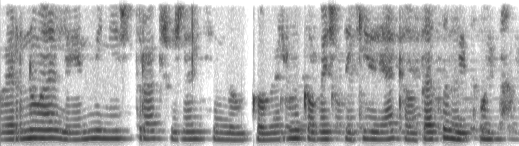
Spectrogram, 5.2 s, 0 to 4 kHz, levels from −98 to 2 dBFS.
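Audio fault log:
2.61–5.19 s, feedback echo between two devices: from 2.61 s to the end, the speech comes back around about every third of a second, peaking at about 16 dB below the direct sound. Another device in the room is playing the call back into this microphone, and the local echo canceller can't remove audio it didn't play itself. The repeats sound thin and a bit ringy, partly because the call path's narrowband coding means nothing reaches above 4 kHz.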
